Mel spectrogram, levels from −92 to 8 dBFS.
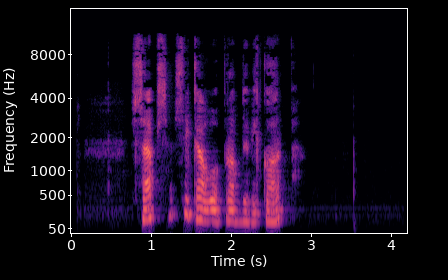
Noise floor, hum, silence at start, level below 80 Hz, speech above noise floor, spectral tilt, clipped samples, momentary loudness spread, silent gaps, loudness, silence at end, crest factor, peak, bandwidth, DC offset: -80 dBFS; none; 0.8 s; -78 dBFS; 53 dB; -4 dB/octave; under 0.1%; 10 LU; none; -27 LUFS; 1.4 s; 22 dB; -8 dBFS; 11.5 kHz; under 0.1%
